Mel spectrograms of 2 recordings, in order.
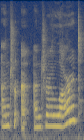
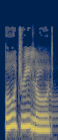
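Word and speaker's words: Audre Lorde: do you say that Andrea Andrea lard that's not how you say it I'm sorry Audra Lord Audrey Lord yeah I do always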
